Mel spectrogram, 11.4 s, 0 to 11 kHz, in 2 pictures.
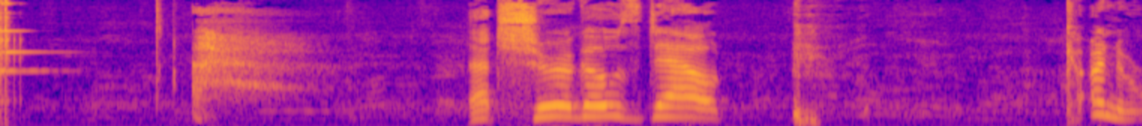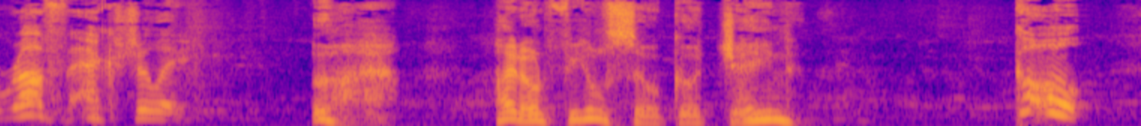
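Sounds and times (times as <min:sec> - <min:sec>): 
glasses clinking in a toast: 0:00.0 - 0:00.4
speech: 0:02.3 - 0:04.2, 0:05.5 - 0:09.8, 0:10.8 - 0:11.2.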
